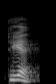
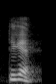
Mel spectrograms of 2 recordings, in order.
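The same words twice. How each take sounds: Both takes have the same delivery.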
